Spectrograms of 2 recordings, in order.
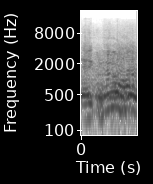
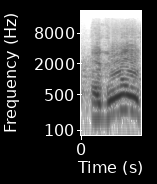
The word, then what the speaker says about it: Agüa: And now a boot uh excuse me, Aula looking to check back in. Yeah, I'm saying it wrong. Agüa checks back in.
